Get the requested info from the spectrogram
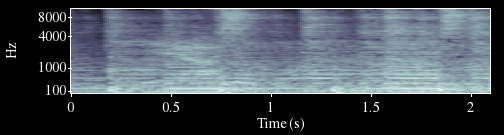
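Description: Acoustic guitar strummed in a live solo performance, with a steady beat of accents about twice a second.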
